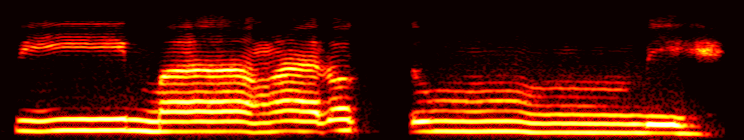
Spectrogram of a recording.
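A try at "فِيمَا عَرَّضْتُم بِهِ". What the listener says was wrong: Roknya bertasydid.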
